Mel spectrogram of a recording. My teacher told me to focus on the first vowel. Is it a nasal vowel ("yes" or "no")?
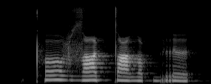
no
